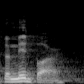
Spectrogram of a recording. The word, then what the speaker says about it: Bamidbar: These are the Hebrew letters for a B, an M, a D, a B, and an R, reading right to left, the way we do in Hebrew, pronounced Bamidbar. And it means numbers.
